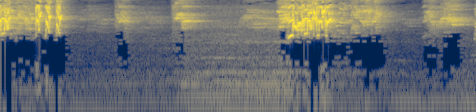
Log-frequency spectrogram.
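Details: Rapid stuttering shrill chirps open, then grating squeaky chatter peaks midway, from a caged, newly matched lovebird pair: albino MM male and lutino MM female.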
